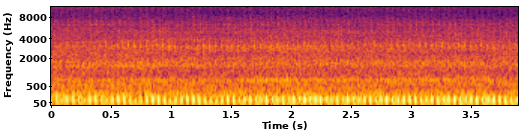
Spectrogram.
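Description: Kymco Super 8 carbureted scooter, its small engine running cold at a steady idle with a rapid, even putter, loud and close with no talking.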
